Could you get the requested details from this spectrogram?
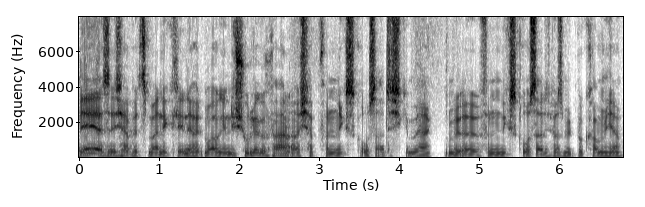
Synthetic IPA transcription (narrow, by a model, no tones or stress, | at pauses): nəʔalzoɪçhaːbəjɛt͡stmaɪnəkʰl̥eːnəhɔʏtəmɔɐɡŋ̩ɪndiːʃuːləɡəfaːʁənʔa̰ːbɐɪçhaːbə̥fɔnːɪksɡ̥ʁo̰ːsʔa̰ːtɪ̥çɡ̥əmɛɐk̚tʔɛːfɔnːɪksɡ̥ʁoːsʔaɐtɪçvas̬mɪt̚b̥əkʰɔmənhiːɐ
